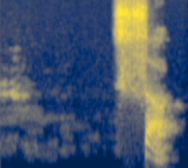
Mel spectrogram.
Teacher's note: દાંતની બાજુમાં રહે છે ને હવા હવા પસાર થાય છે સ દાંતની ઉપર પેઢાથી થોડીક દૂર દાંતની નજીક એમ રહીને હવા પસાર થાય એટલે સ નું ઉચ્ચારણ થાય છે શરણાઈનો શ એનું ઉચ્ચારણ ત્યાંથી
